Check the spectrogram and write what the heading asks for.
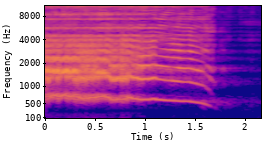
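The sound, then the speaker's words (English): A voice imitates the long, loud scared yell of someone riding a zipline, a sustained "Ah!" held for over a second before sliding down in pitch and cutting off abruptly, heard alone. “He yelled like this, "Ah!"”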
